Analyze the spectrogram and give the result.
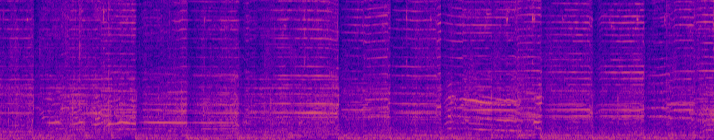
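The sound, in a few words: crowd applauding a parade contingent at Independence Day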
